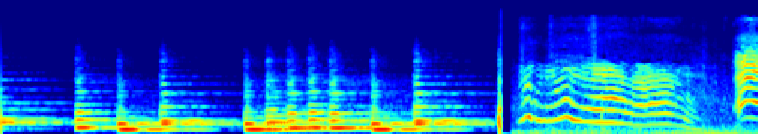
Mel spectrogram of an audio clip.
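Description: String music with short, quick notes for about four seconds, then, after a cut, a husky's long, wavering whine-howl that drops in pitch at the end.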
